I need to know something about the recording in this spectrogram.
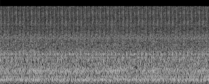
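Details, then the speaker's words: Crashed Corsa being rebuilt, idling after a fresh start while the coolant is bled: a steady, even idle with a smooth note and no knocks or misses. The engine runs sweetly. "As you can probably hear, the engine's running quite sweetly and nicely."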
